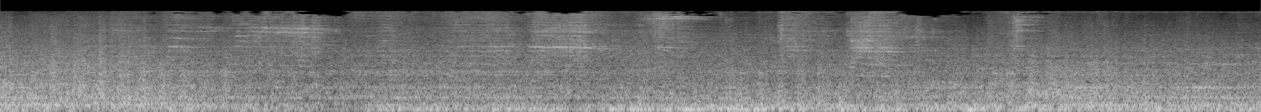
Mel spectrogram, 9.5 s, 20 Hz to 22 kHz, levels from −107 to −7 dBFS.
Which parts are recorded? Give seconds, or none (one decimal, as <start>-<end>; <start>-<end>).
0.0-0.4; 2.1-9.5

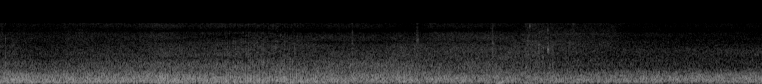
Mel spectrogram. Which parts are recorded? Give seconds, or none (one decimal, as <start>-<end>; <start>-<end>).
0.0-2.2; 3.0-7.6

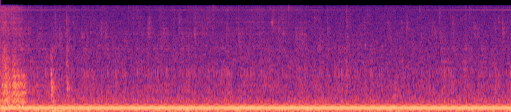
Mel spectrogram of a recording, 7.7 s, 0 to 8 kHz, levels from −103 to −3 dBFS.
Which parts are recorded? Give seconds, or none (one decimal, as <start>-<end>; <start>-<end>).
0.0-2.8; 4.6-7.7

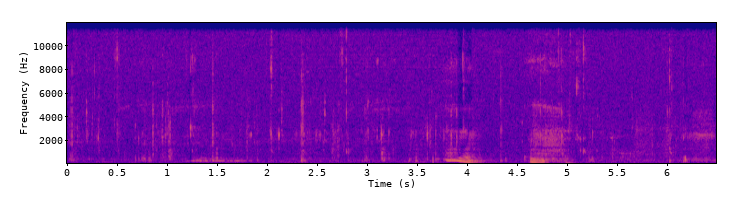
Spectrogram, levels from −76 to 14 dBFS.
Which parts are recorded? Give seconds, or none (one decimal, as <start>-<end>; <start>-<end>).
0.0-2.2; 3.7-6.5

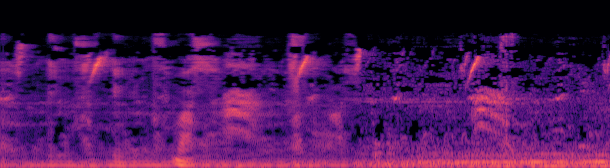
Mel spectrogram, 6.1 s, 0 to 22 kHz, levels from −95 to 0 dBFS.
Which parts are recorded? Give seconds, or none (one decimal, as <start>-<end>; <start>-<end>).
3.6-6.1

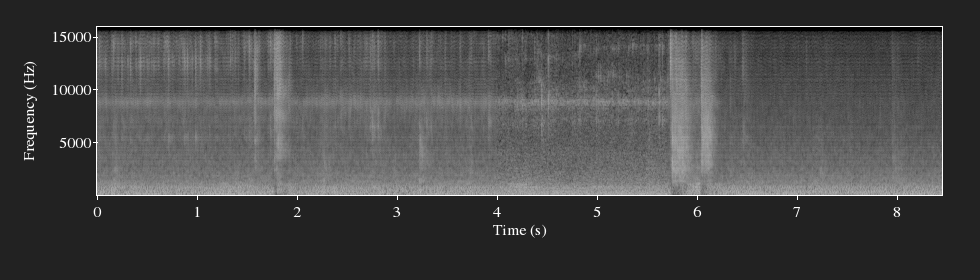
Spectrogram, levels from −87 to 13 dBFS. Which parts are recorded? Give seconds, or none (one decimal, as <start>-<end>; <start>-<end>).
4.0-5.7

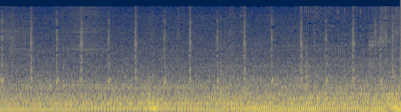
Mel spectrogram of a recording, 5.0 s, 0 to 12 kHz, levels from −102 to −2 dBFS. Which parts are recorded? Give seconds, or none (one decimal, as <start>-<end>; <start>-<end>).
0.0-5.0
